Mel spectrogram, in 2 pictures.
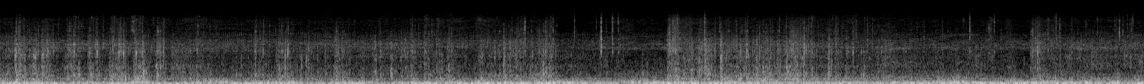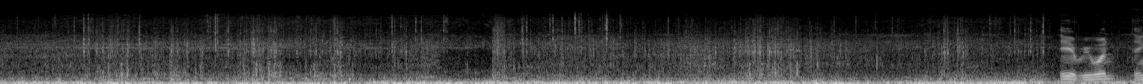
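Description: Wind rumbles loudly across a close microphone.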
